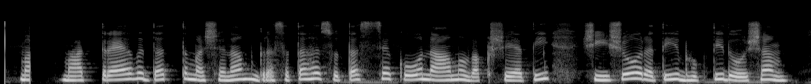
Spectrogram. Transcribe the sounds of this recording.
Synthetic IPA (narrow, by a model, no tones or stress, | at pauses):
m | maːt̪ɾɛːʋd̪ɐt̪mɐʃɐnɐmɡɾɐsɐt̪ɐɦɐ̆sut̪ɐsjɐkoːnaːmɐʋɐkʂɐjɐt̪iʃiːʃoːɾɐt̪ibʱukt̪id̪oːʃɐm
